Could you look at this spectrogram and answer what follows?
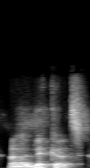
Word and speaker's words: Likert: And then you can use the old favorite of surveys, which is the Likert scale, must pronounce that correctly, otherwise Steve will be after me, Likert, series of answers from one extreme to another, for example, extremely satisfied to extremely dissatisfied.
